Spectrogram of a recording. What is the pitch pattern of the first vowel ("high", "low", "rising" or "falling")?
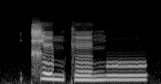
falling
